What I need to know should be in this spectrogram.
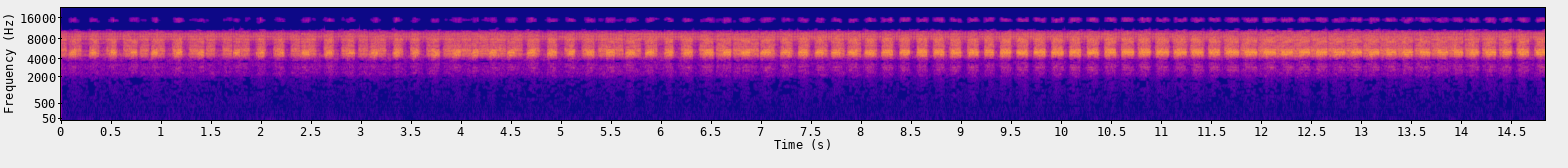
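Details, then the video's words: Provence summer cicadas filling the air with an intense, shrill buzzing that pulses fast and evenly, swelling slightly louder toward the end, nothing else audible. "Canto Cigarra 🦗 [ Escuchar les cigarras en verano 10 H]"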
